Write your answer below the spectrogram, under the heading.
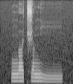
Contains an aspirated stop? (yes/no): no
